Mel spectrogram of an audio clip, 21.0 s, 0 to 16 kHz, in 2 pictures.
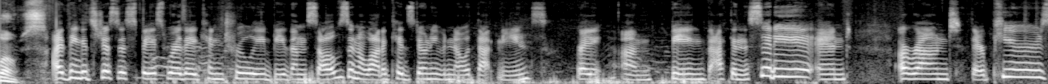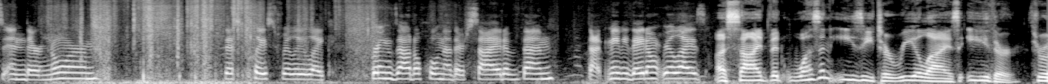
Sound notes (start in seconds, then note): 10.7 boots trudge through snow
